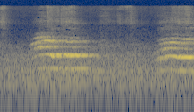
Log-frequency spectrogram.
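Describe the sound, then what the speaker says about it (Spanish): A cat gives two drawn-out meows, the first longer and rising, the second starting near the end, fairly close and clear over a quiet indoor background. "Y el gato chilla."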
